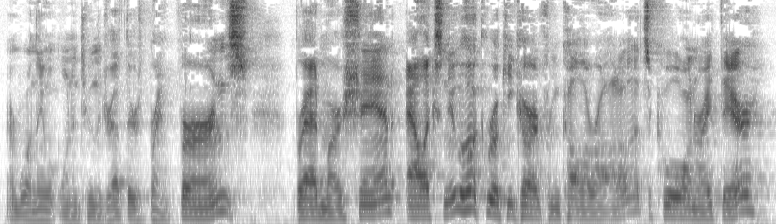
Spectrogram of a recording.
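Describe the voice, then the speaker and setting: Man with lively, animated unboxing commentary. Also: mid-range voice, moderate pace. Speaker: radio sports play-by-play broadcaster. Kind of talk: casual unboxing commentary, reading out names.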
